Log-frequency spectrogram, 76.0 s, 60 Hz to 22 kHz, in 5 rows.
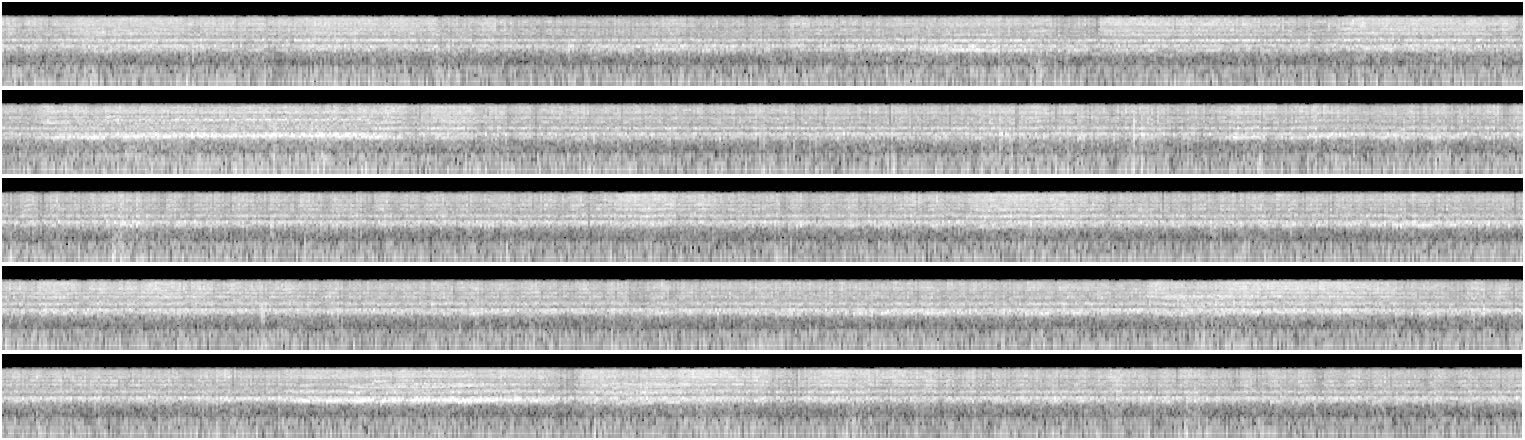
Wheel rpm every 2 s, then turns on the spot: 200, 200, 210, 200, 200, 200, 200, 200, 190, 200, 200, 200, 210, 200, 210, 220, 220, 210, 210, 210, 210, 220, 220, 220, 220, 220, 220, 220, 210, 220, 220, 220, 210, 210, 210, 210, 210, 210.
none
